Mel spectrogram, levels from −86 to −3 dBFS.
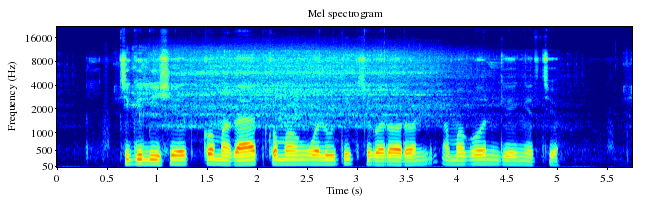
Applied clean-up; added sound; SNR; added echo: none; Rattle (instrument); 13 dB; none.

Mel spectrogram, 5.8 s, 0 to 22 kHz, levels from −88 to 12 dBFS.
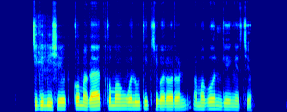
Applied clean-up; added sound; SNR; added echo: neural mask model DeepFilterNet 3.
